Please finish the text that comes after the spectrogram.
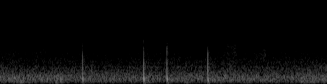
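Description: Pen or chalk strokes on paper or board during a mathematics lecture, a few separate short scratchy marks spread over a steady room hum, fairly close and with no talking.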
